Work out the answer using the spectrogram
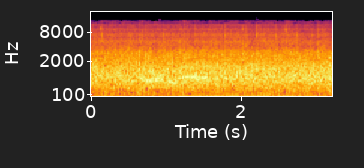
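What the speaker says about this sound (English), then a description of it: "So give yourself a big round of applause for all your support." Steady, dense applause from an audience fills the whole stretch at a constant, fairly loud level, with no pauses and no clear voices on top.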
